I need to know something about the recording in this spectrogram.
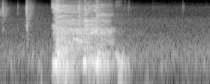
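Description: A man coughs once, a short, loud, raspy clearing of the throat lasting under a second, about half a second in.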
